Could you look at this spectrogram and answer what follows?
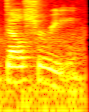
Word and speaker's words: DelSheree: it's a tricky one my first name is actually pronounced delsheree now the second question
